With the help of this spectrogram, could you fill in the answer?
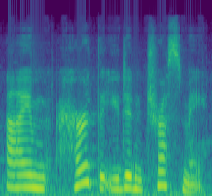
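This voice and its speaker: A woman voicing a calm, caring young female warrior heroine in a video game, speaking in a measured, gently probing way. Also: a little high, slight background noise. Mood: hurt. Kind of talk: video game dialogue acting. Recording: music behind game dialogue.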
